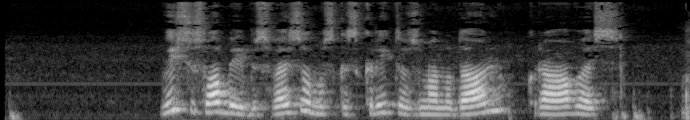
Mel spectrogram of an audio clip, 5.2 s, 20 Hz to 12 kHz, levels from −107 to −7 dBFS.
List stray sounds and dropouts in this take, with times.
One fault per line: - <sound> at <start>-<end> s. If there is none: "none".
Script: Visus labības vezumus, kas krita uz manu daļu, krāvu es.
none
